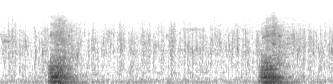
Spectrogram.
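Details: Lion in the Maasai Mara's Naboisho Conservancy, Kenya, during rainy late evening, a male heading off while roaring with his pride: two short, deep, breathy grunts two seconds apart against quiet background.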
